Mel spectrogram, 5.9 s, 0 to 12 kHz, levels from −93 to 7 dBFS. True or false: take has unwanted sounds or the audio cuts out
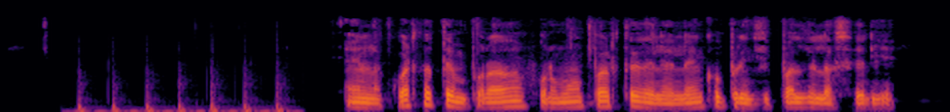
true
